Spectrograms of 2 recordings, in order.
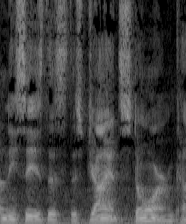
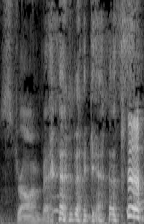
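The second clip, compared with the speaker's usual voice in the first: normal talking voice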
